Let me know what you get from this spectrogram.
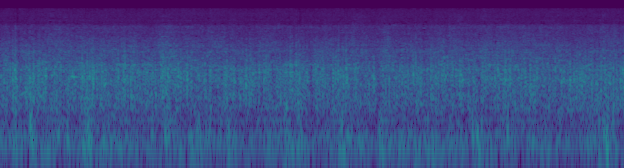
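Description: Passenger train coach running at speed, heard from an open window: a steady rush of wheel-on-rail noise and wind.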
